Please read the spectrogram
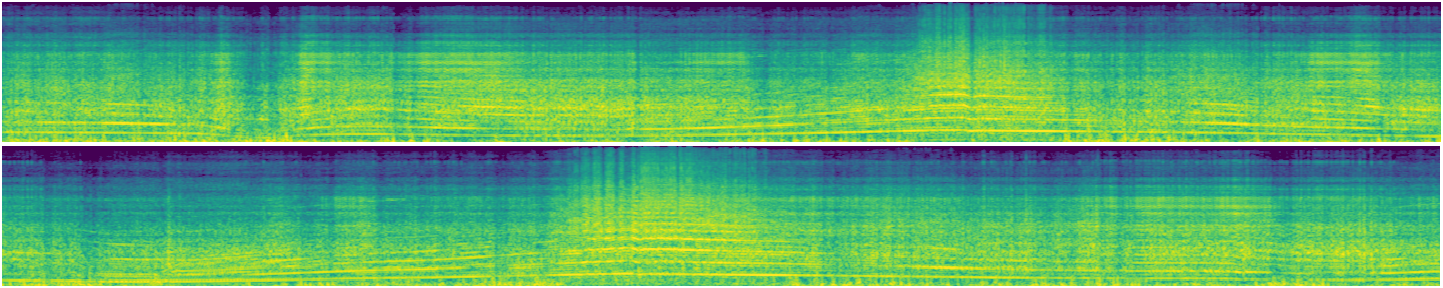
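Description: Motorcycle engine at speed on track, heard onboard. Its pitch rises and falls in long sweeps, climbing to a peak twice and dropping low between, with wind rushing over the microphone.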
